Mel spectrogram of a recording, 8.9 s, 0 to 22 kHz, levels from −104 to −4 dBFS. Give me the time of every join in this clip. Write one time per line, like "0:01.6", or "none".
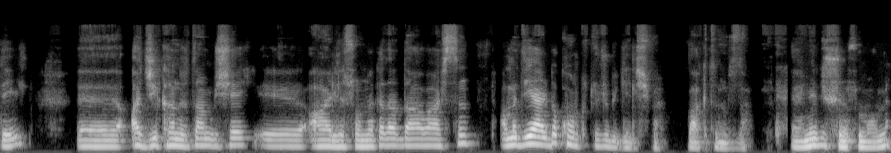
0:05.5
0:07.9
